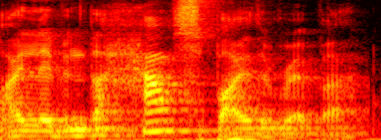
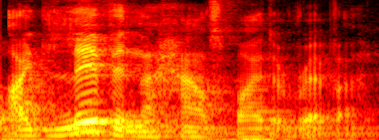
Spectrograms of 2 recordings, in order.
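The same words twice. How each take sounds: First: The main stress is on house. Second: The main stress is on live.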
